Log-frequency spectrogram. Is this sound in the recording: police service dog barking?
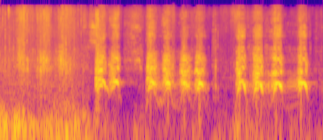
yes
